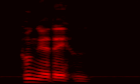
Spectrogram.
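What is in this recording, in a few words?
"pungarehu", Māori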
